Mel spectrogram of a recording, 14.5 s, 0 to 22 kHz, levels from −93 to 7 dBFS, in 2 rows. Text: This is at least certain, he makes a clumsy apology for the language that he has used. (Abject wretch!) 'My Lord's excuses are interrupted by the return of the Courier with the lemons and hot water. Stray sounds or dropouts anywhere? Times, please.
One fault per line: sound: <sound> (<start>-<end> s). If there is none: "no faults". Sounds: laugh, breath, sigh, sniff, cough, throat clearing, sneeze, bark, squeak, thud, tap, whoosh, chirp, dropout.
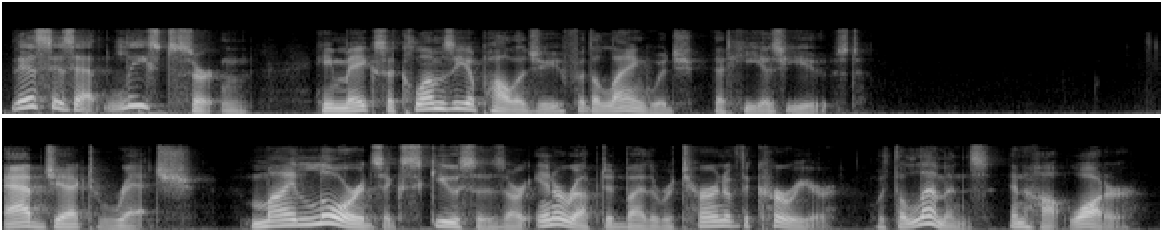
no faults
